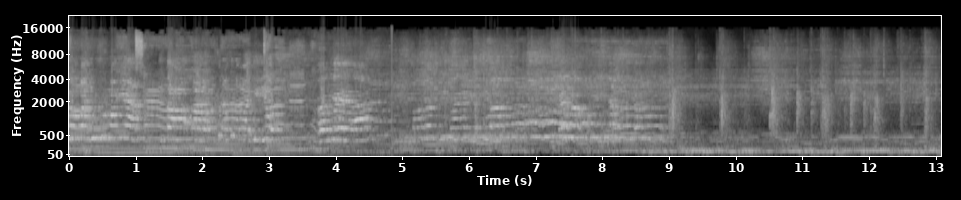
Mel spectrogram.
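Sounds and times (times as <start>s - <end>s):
person singing: 0.0s - 9.0s
music with bass beat: 6.9s - 13.0s.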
